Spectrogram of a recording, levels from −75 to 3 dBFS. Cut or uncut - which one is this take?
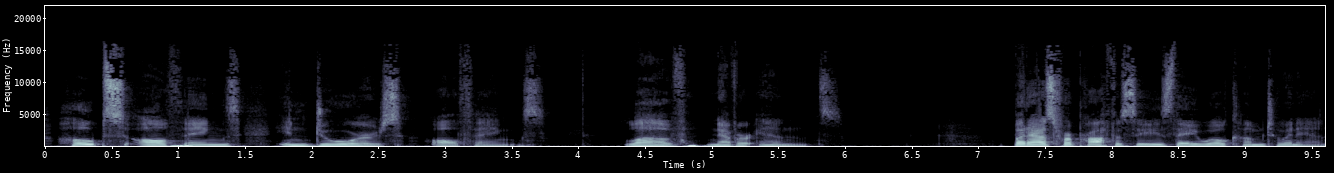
uncut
